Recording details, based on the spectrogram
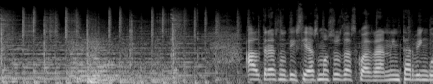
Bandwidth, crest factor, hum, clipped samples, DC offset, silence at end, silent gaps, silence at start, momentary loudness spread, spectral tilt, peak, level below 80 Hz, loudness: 15.5 kHz; 16 dB; none; under 0.1%; under 0.1%; 0 s; none; 0 s; 9 LU; -5.5 dB/octave; -2 dBFS; -34 dBFS; -18 LUFS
